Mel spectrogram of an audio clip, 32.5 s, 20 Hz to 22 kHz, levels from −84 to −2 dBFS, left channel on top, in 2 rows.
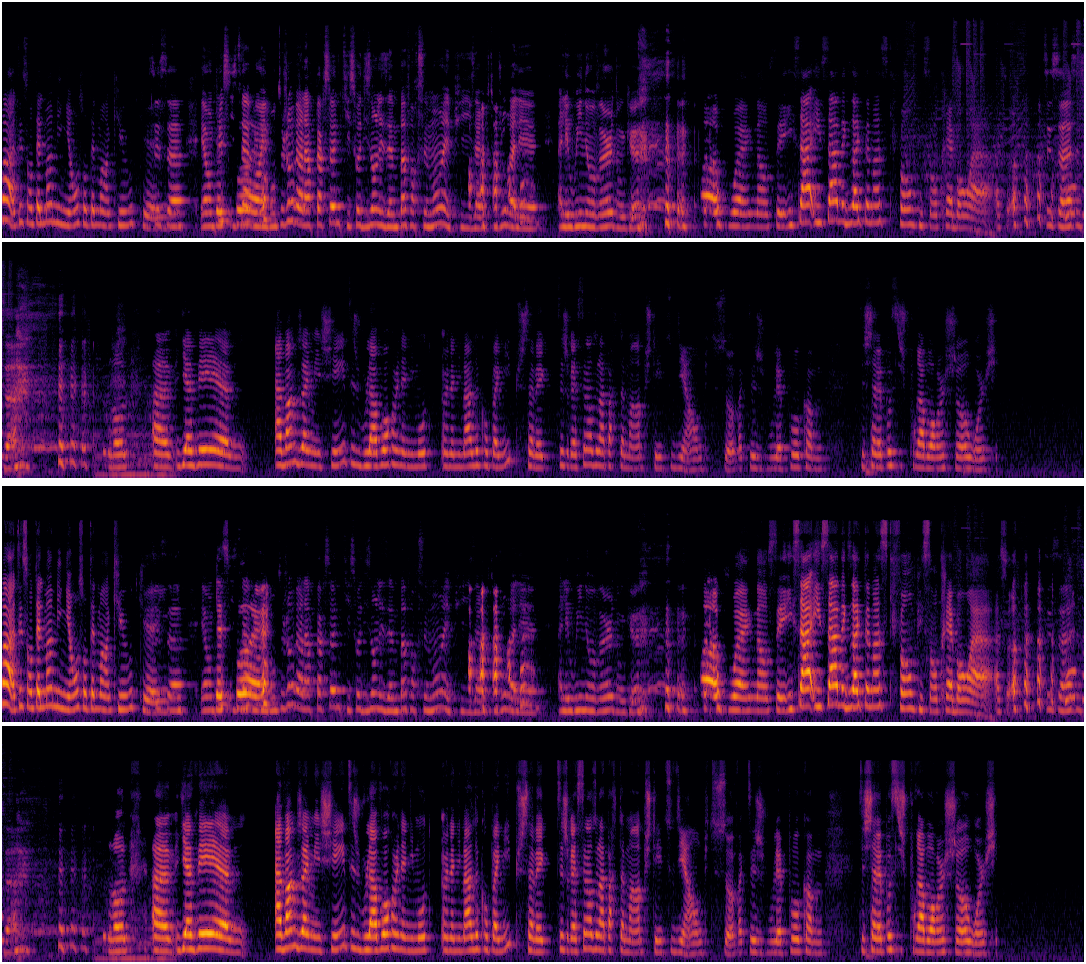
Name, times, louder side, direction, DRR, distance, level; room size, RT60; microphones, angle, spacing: voice 1, 0.0-2.5 3.2-4.0 7.0-7.5 7.8-7.9 10.5-15.7 16.0-16.1 17.8-19.9 20.3-28.5 29.1-31.2, right 6 dB, 50° right, 0.4 m, -29 dB
voice 2, 2.3-10.4 15.7-17.6 29.2-29.3, left 4 dB, 45° left, 0.5 m, -35 dB
sound 1, 13.5-18.8, left 2 dB, 65° left, 2.4 m, -53 dB
11.5 x 5.2 x 6.7 m
head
